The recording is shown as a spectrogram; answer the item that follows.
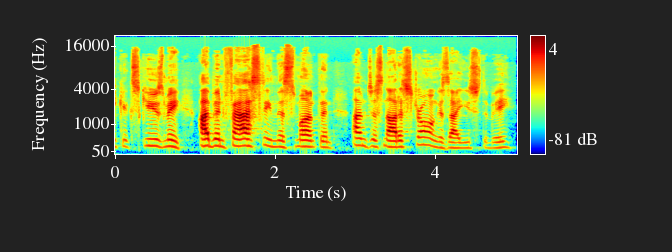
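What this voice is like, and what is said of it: Feigned weak, tired voice. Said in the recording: “I'm just a little fatigued today. My voice is a little bit weak.”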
